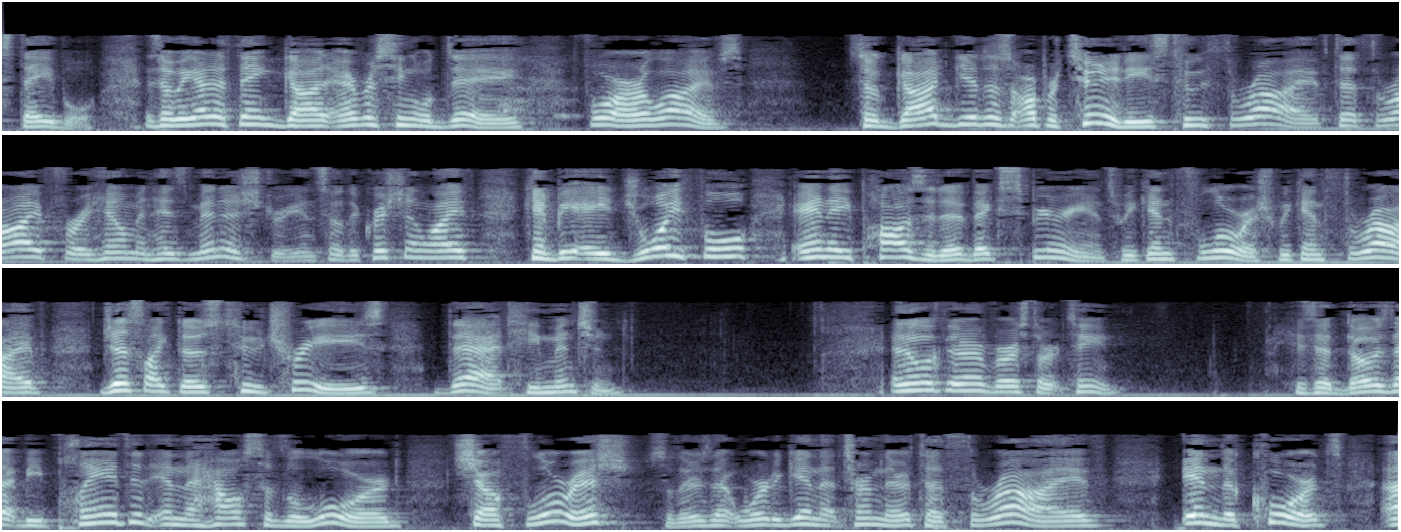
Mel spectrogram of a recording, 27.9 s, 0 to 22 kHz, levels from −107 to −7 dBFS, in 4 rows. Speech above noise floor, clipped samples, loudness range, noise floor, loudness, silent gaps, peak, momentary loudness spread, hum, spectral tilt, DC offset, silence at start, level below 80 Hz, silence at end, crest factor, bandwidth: 27 dB; under 0.1%; 4 LU; -49 dBFS; -23 LUFS; none; -4 dBFS; 10 LU; none; -6 dB/octave; under 0.1%; 0 s; -48 dBFS; 0 s; 20 dB; 8 kHz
